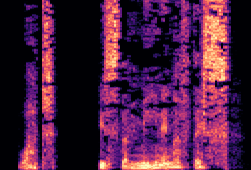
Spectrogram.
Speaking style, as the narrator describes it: Archmage Mordant demanded through gritted teeth

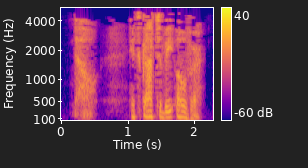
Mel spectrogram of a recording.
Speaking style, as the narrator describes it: Eileen whispered

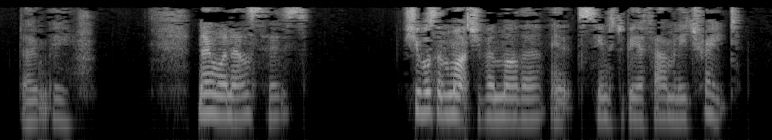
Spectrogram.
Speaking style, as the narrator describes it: Rachel said with a wry laugh

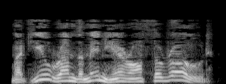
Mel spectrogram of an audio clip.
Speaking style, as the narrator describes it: Dieslin shouted

